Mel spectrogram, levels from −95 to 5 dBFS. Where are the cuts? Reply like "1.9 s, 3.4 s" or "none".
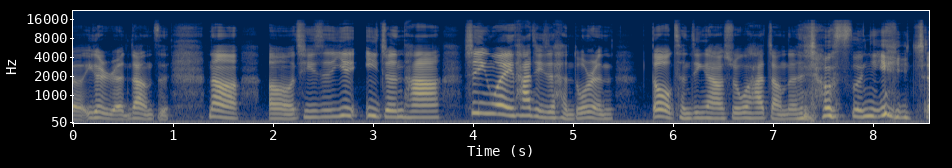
none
